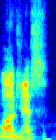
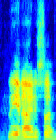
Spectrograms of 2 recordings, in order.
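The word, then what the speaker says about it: Leonidas: It's not Lynus. No. Okay. Leonitis.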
